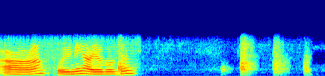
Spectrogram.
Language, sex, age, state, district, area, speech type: Dogri, female, 45-60, Jammu and Kashmir, Udhampur, rural, conversation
